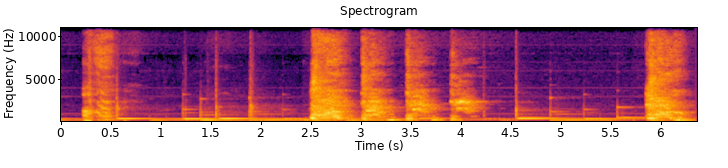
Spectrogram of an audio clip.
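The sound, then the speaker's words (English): Several harsh coughs: a single cough, then a quick run of four, then one more near the end, over soft steady tonal notes in the background. “Once again, I don't understand why every time I just start recording, I ain't coughed all day and I decide to cough now.”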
